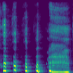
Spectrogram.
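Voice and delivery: real burst of high laughter. Real, not acted. Laughing at his own embarrassing hoodie story, real laugh.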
